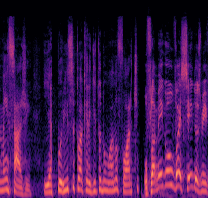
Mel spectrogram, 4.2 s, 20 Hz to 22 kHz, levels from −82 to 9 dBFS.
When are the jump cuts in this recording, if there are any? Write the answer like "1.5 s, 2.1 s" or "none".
2.7 s

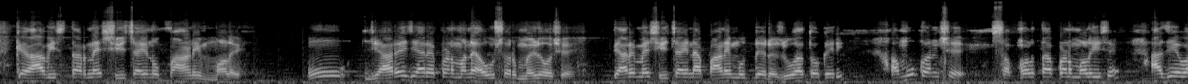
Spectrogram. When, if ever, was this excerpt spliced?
none

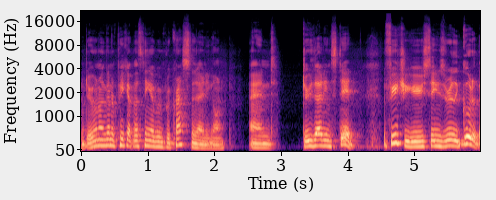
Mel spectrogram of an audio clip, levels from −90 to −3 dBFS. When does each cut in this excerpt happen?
none

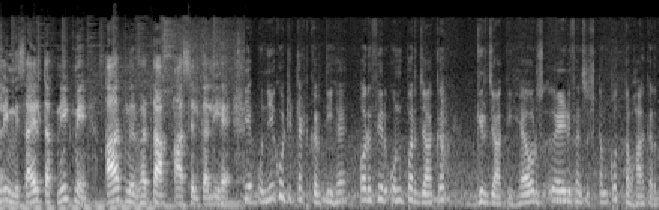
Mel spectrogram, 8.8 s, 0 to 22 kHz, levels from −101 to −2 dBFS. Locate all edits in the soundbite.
3.1 s

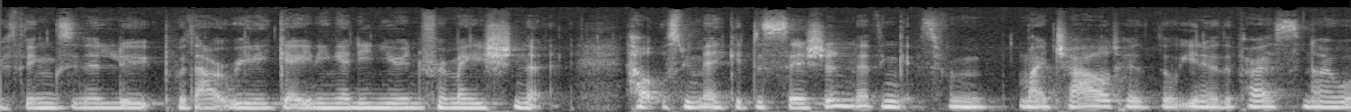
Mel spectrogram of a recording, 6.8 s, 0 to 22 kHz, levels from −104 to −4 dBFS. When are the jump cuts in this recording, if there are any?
4.3 s

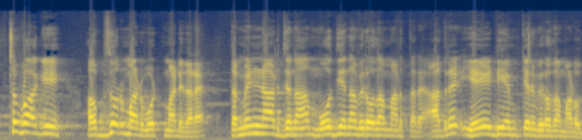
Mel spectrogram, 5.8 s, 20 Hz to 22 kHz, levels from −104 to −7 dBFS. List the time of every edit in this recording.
2.2 s

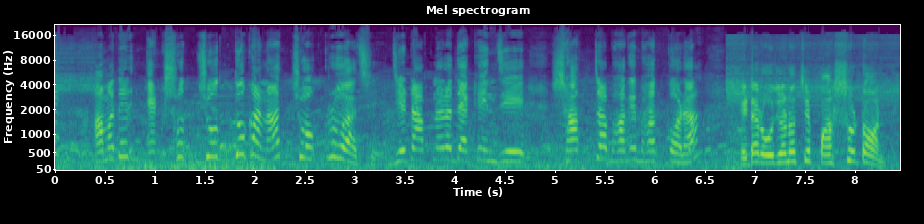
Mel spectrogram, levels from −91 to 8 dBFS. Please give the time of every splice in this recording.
6.6 s

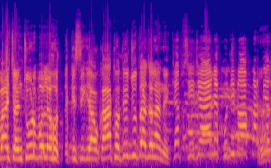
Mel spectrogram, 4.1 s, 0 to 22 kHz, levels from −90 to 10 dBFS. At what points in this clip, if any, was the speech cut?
1.1 s, 2.6 s

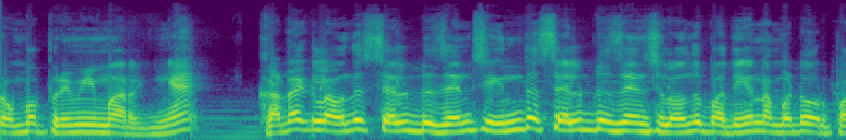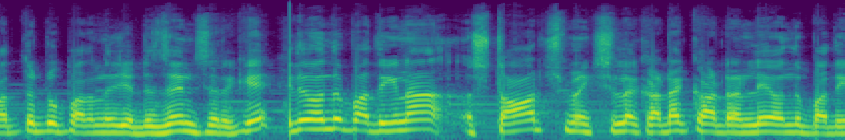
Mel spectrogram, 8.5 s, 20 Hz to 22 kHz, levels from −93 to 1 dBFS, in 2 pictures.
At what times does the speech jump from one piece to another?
none

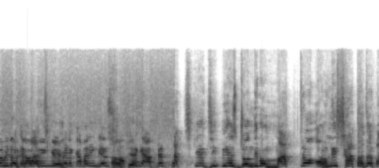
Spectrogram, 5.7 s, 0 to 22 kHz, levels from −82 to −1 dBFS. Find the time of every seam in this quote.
2.6 s

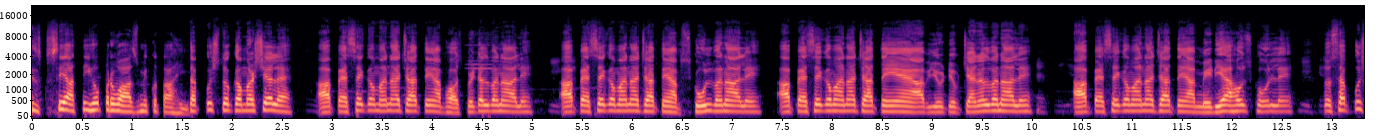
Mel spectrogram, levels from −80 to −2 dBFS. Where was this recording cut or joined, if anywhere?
1.5 s

